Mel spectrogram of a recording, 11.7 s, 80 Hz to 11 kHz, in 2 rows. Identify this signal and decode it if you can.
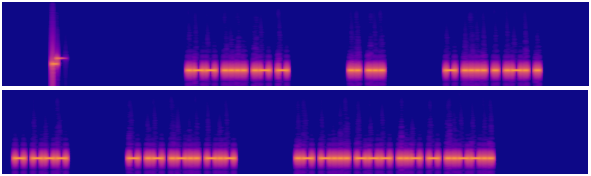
Morse code, heard as a keyed tone, about 37 wpm, 700 Hz. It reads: WHAT IS THERE TO TALK ABOUT?
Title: 3x Word-Spacing - Sentences from Top 400 Words - 40wpm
